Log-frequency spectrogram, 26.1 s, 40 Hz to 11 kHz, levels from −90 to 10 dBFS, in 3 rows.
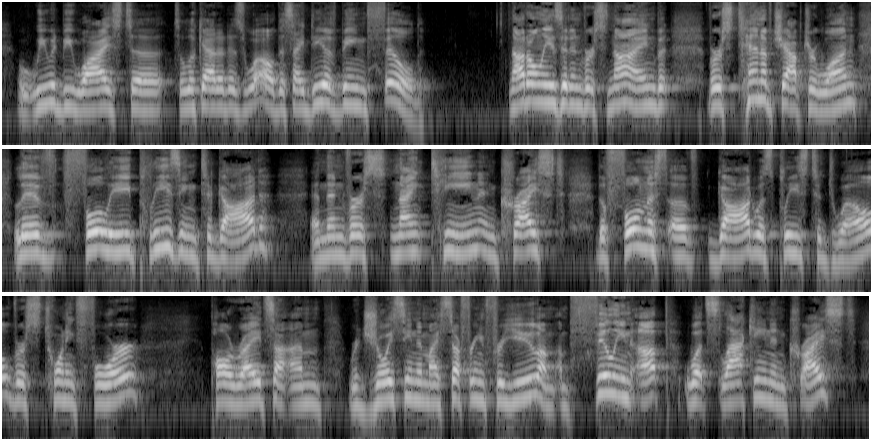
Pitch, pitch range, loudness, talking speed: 185 Hz, 175-205 Hz, -21 LUFS, 155 wpm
